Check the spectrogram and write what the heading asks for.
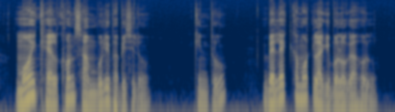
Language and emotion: Assamese, sad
